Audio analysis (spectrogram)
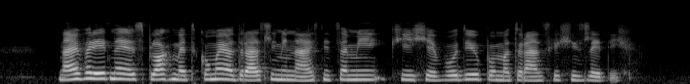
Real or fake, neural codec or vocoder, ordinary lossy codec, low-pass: real; none; none; 7.2 kHz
